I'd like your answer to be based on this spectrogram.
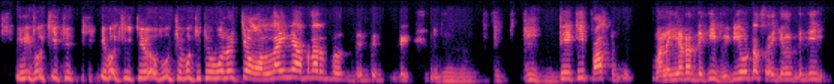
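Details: Stuttering in an adult man, recorded before online stammering training; frequent repetitions of the first letter of words.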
